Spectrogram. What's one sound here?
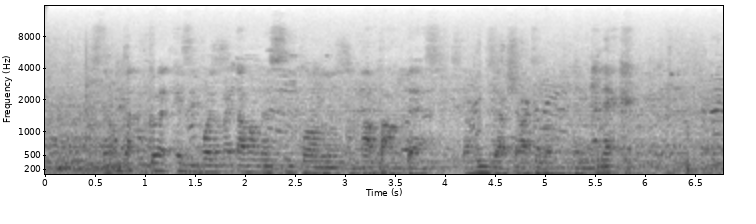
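A young man talks with animation into a microphone over loudspeakers.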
